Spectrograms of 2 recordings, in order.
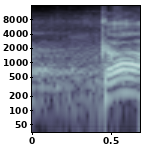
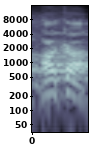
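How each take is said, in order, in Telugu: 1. k శబ్దం ఒత్తుగా ఉంది, ఎక్కువసేపు నిలుస్తుంది. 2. k శబ్దం పొట్టిగా, ఒంటరిగా ఉంది. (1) "ఒత్తుంటే" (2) "ఒత్తు లేనప్పుడేమో"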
